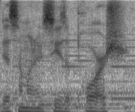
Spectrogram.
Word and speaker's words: Porsche: A romantic mind is someone who sees a Porsche, or Porsche, if you pronounce it correctly because it's the German word for horsey.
